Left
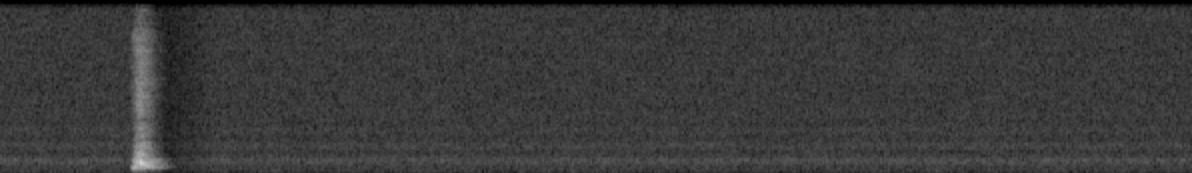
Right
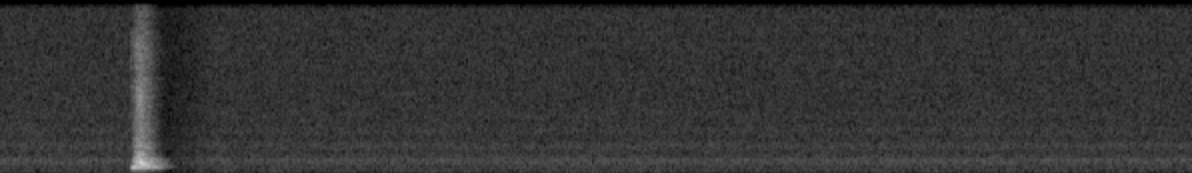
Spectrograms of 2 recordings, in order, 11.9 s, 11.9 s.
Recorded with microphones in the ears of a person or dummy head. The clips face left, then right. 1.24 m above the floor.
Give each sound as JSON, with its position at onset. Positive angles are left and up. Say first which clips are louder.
{"t": 1.3, "sound": "a whoosh", "louder": "even", "side_deg": -25, "distance_m": 3.0}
